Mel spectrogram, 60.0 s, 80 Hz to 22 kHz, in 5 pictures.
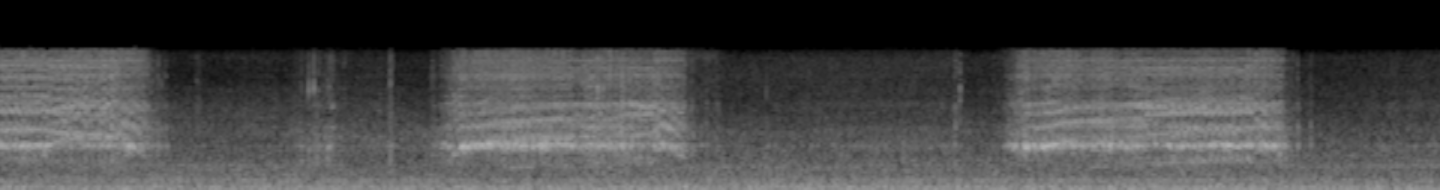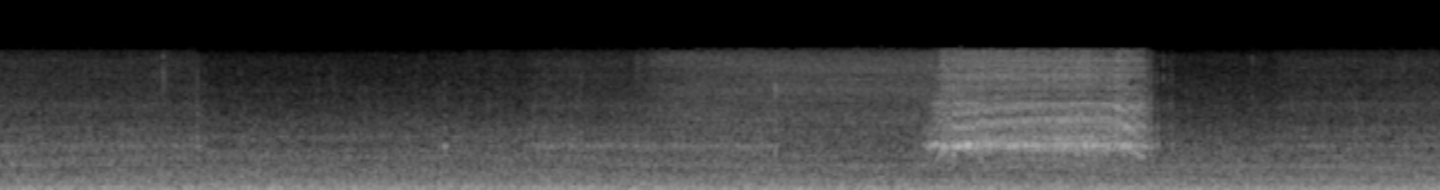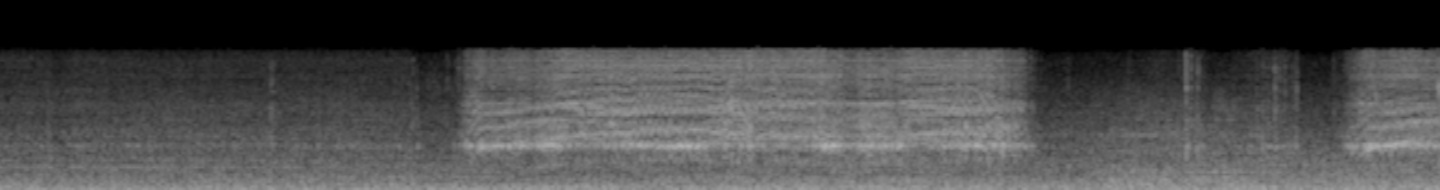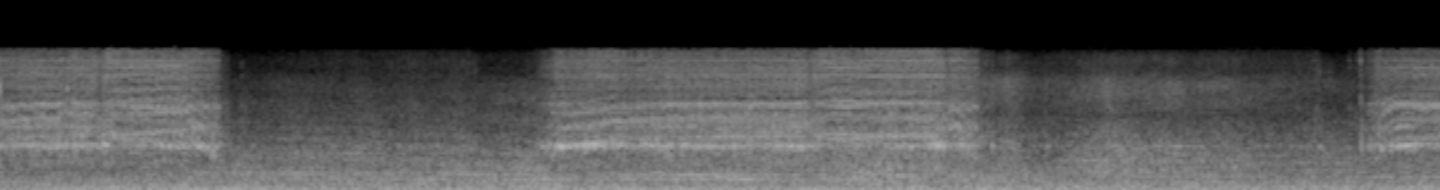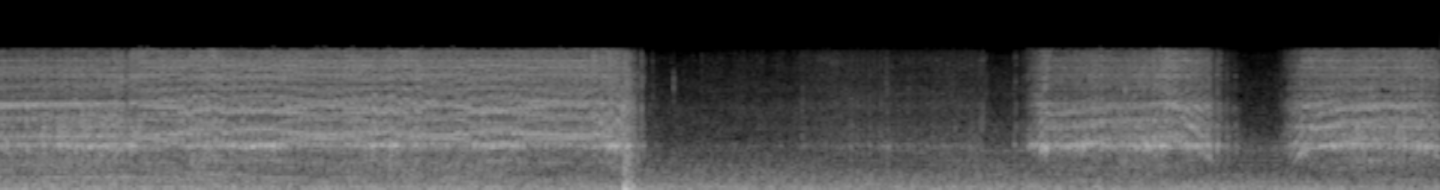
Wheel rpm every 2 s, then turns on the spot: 90, 20, 120, 10, 110, 50, 20, 0, 20, 20, 100, 20, 20, 20, 140, 160, 50, 50, 130, 20, 100, 160, 20, 40, 160, 160, 110, 10, 80, 80.
6-8 10-14 16-18 22-26 32-34 38-40 44-46 54-56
